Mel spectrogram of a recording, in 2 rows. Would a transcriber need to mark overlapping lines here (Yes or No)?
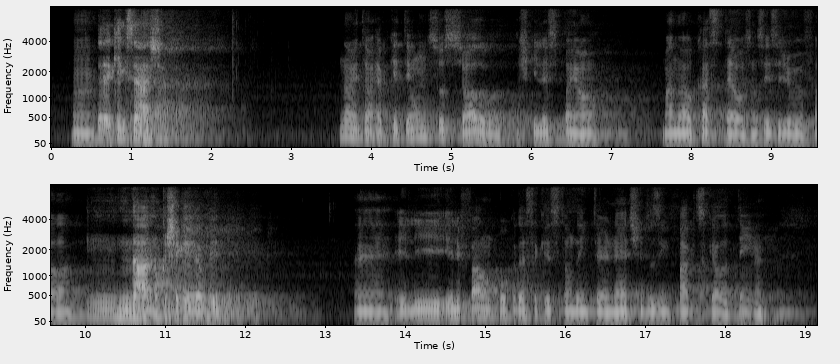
No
